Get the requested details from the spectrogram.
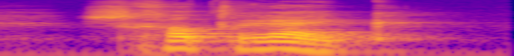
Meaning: loaded, very rich
- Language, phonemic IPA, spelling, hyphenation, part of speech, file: Dutch, /sxɑtˈrɛi̯k/, schatrijk, schat‧rijk, adjective, Nl-schatrijk.ogg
